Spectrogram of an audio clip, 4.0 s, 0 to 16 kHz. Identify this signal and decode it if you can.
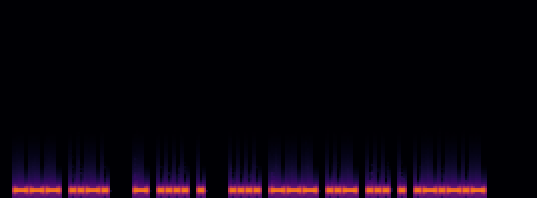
Morse code, heard as a keyed tone, about 40 wpm, 700 Hz. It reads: OF THE HOUSE.
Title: Sentences from Top 1000 Words - Review Part 6 - 40wpm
